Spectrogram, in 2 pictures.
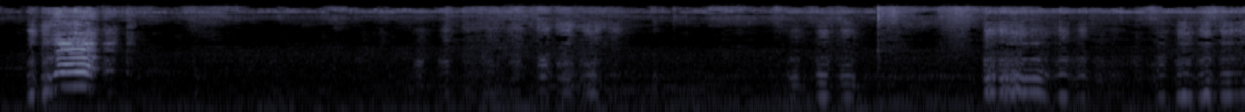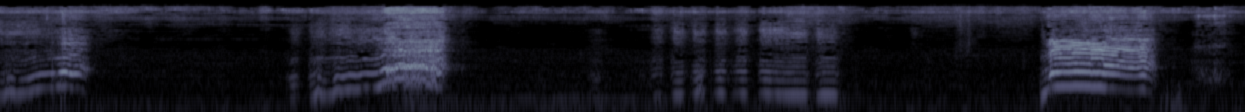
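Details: Goat giving birth to two kids, calling in scattered bleats: several short wavering cries spread over the recording, two louder rising ones standing out, with quiet background murmurs and faint voices between them.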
